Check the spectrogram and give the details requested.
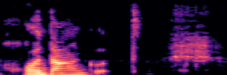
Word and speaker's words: redingote: qui en fait vient du terme anglais riding coat, donc c'est le manteau pour faire du cheval à l'origine, et quand ça traverse la Manche, nous en France on va le reprendre avec une prononciation à la française, et ça va devenir une redingote.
